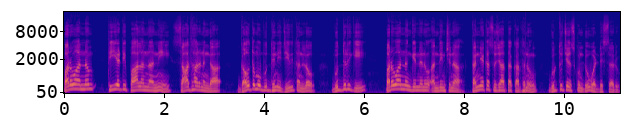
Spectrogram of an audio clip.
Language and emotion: Telugu, neutral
